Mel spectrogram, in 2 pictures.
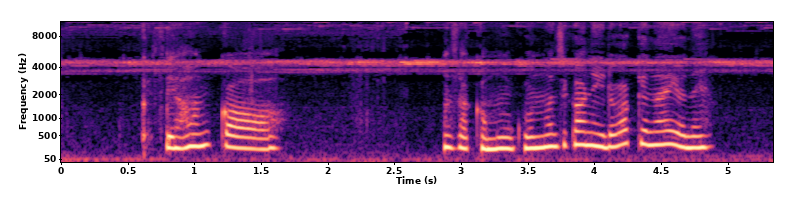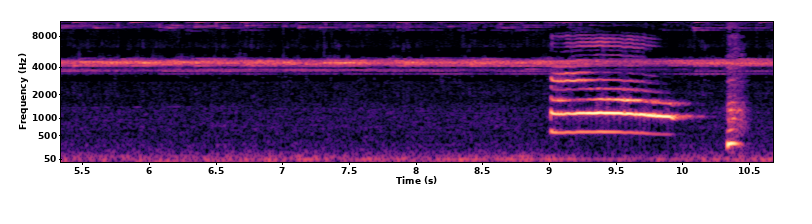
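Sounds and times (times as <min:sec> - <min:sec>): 
crickets chirring at night: 0:00.0 - 0:10.6
speech: 0:00.6 - 0:01.8, 0:02.8 - 0:05.0
cat meowing: 0:09.0 - 0:10.2.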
